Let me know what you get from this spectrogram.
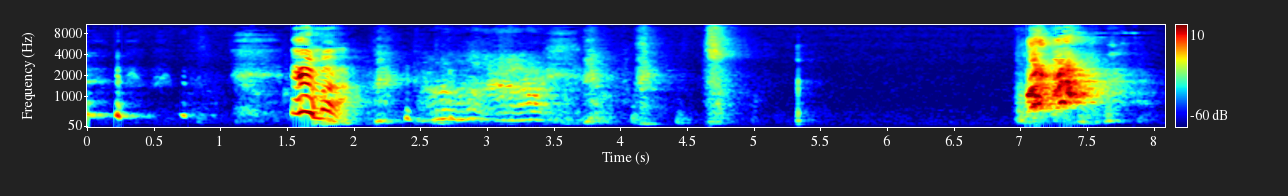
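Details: Three household dogs (Mini Schnauzer, female Basset, Yorkie) wrestling in a morning routine as treats are offered: scattered barks and yelps between spells of a woman's voice, ending in a loud rough bark burst.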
